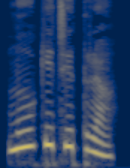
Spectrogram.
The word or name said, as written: ಮೂಕಿಚಿತ್ರ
